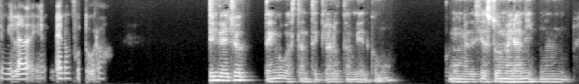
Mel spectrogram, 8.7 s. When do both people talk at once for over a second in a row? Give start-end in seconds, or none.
none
